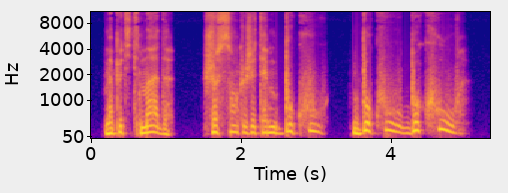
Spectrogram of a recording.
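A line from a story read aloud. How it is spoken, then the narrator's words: Contented smiling murmur. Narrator (French): Elle souriait de son sourire confiant et satisfait, et elle murmura en lui rendant ses baisers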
